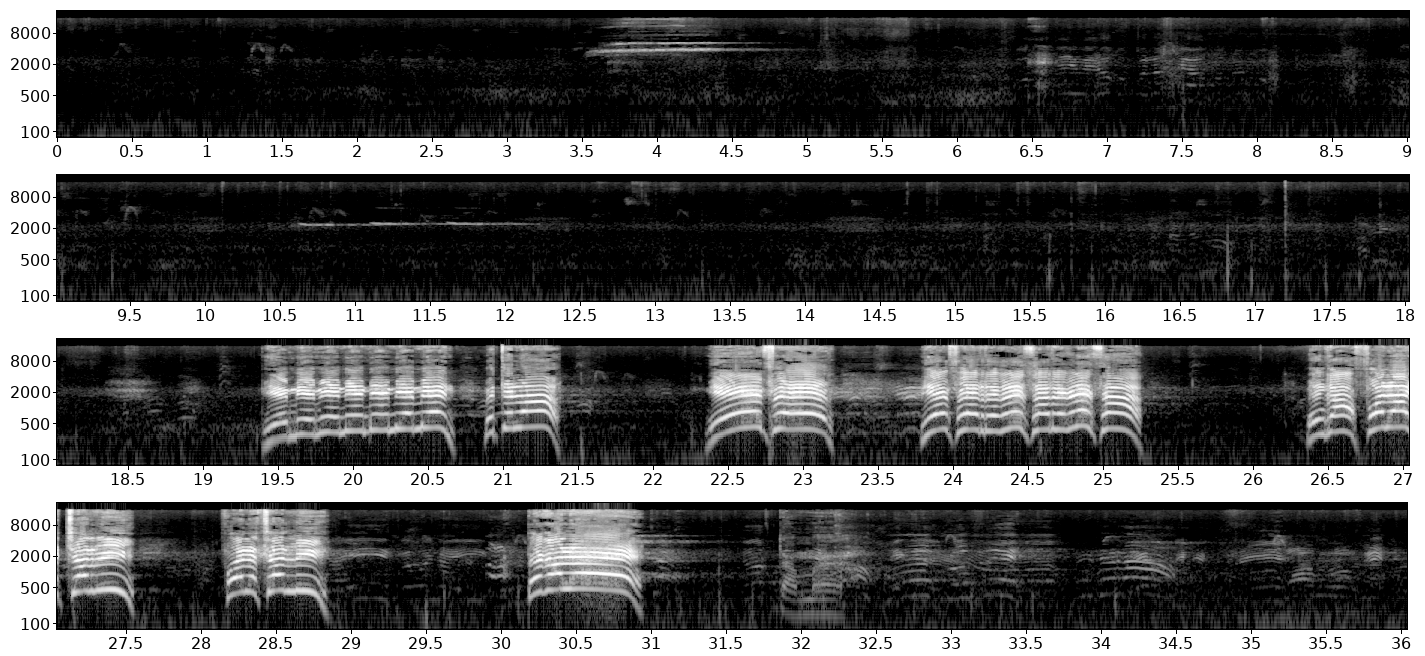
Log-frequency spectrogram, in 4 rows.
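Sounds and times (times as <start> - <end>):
distant players' voices: 0.0 - 36.0
high whistle: 3.6 - 4.8
wind rumble on microphone: 4.5 - 18.3.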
